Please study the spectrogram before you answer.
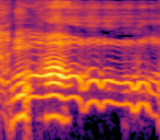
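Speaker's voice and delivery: startled whoa. Pretend. Hotel guest startled by ghost.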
